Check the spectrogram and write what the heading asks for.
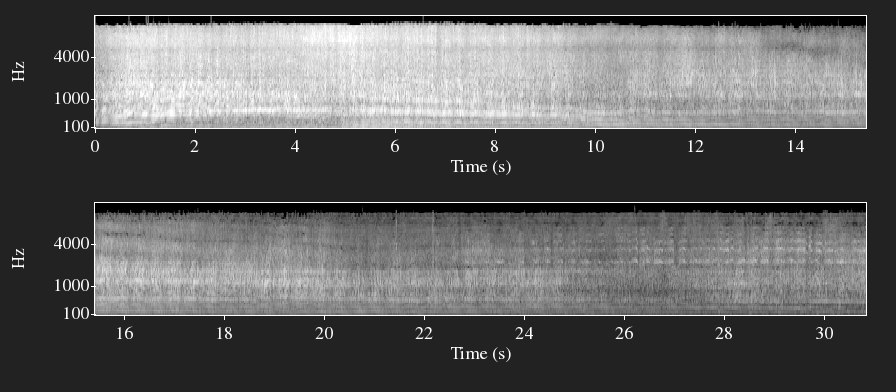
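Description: An electric microlight trike's motor and propeller going to full power for takeoff. The loud steady propeller drone comes in suddenly, dips slightly in pitch after about eight seconds as the trike passes, and then fades gradually as it climbs away.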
